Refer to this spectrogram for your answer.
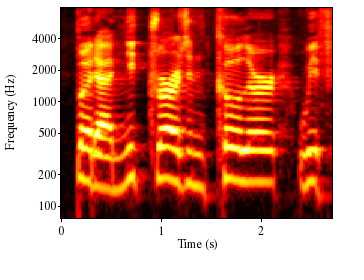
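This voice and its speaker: A Brazilian Portuguese accent in a very clean recording with a silent background. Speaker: YouTuber. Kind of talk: tutorial. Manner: halting.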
